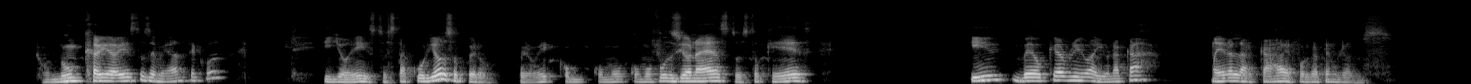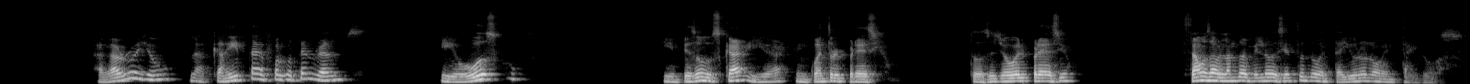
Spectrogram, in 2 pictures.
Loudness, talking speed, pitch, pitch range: -20 LUFS, 125 wpm, 150 Hz, 120-175 Hz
